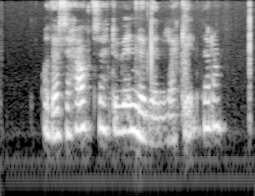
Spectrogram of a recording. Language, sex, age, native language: Icelandic, female, 13, Icelandic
